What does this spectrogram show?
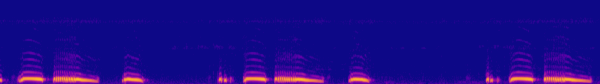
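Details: Northwestern Vietnam spotted dove cooing: a low, mellow phrase of a quick stutter, an arched coo, a long descending trembling coo and a closing note, repeated three times roughly every three seconds with silence between.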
